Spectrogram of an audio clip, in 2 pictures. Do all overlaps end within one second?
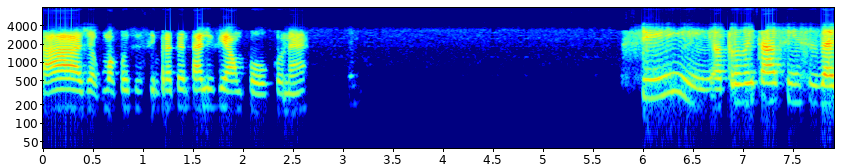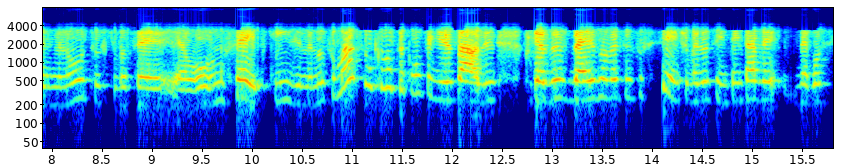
Yes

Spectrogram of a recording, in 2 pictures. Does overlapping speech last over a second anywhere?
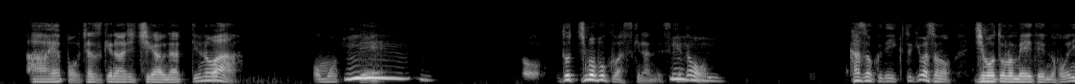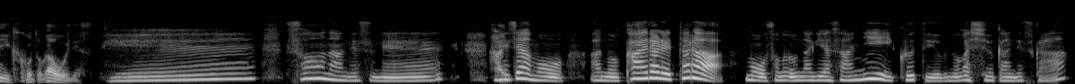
No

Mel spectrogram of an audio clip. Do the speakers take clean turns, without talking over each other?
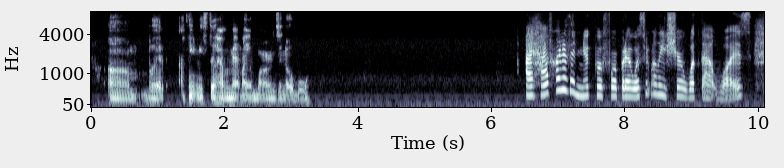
Yes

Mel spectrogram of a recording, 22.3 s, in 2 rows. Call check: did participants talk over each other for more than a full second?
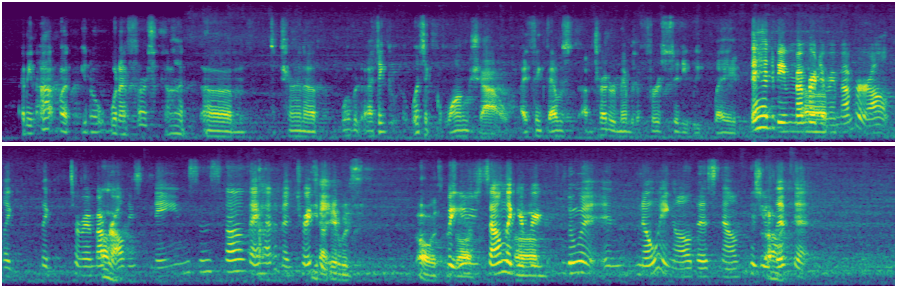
No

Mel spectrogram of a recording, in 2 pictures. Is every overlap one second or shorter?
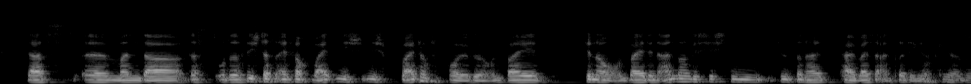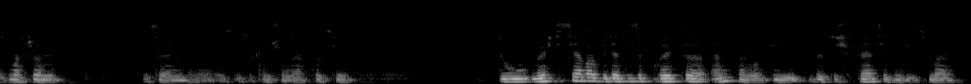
Yes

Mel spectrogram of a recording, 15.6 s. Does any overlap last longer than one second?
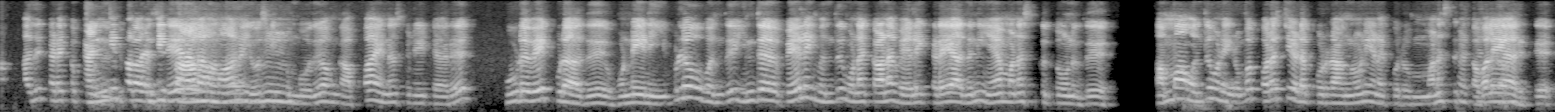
Yes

